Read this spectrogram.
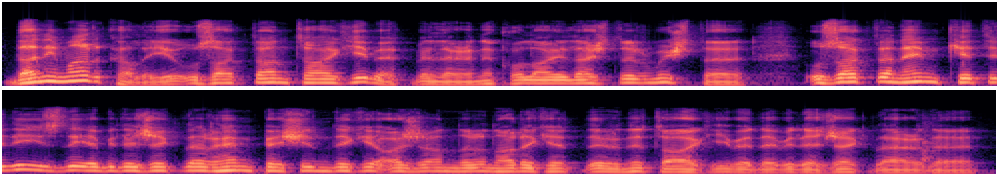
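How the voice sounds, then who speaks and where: A man narrating a thriller audiobook in a steady, measured reading voice. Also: medium pitch.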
